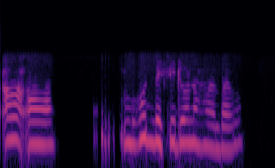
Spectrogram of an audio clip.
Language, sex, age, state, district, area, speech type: Assamese, female, 18-30, Assam, Jorhat, urban, conversation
